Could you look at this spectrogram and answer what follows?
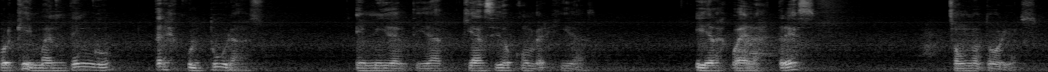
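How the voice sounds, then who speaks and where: With a Panamanian accent, a man talks fairly slowly at a fairly low pitch and fairly even intonation. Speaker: cultural researcher and video essayist. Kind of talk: educational talk. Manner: hesitant with many fillers.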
